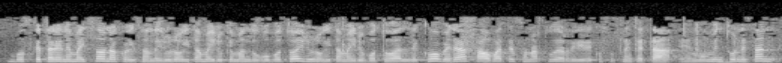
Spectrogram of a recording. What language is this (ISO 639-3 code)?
eus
